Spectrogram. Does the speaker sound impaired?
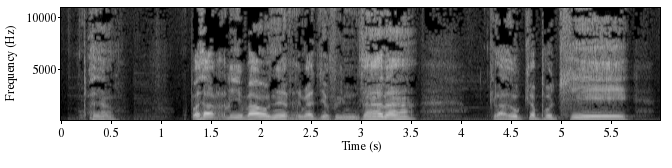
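Yes: Down syndrome; congenital, born with it.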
